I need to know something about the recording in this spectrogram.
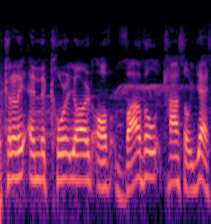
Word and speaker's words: Wawel Castle: So we're currently in the courtyard of Wawel Castle. Yes, I was pronouncing it Wawel the whole time, but I forgot that in Polish the W sounds like a V, so it's actually Wawel Castle.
